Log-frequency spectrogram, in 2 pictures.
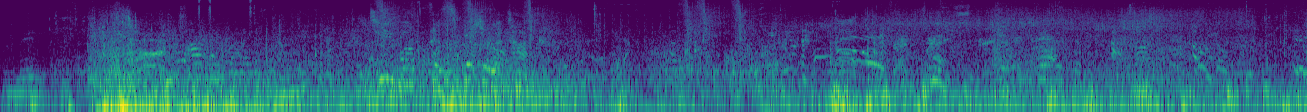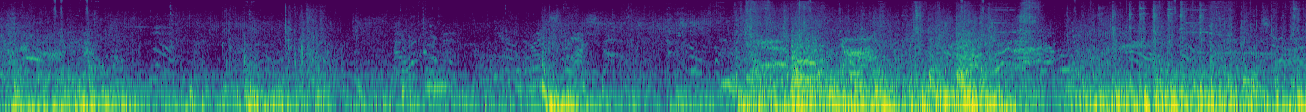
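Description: Gunfire and laser beams crackle and zap in quick bursts.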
